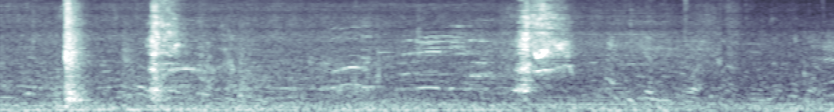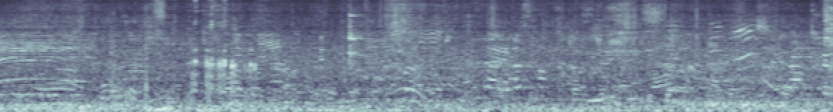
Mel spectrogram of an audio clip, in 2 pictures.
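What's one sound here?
A flock of sheep bleat loudly and often, close by.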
